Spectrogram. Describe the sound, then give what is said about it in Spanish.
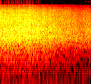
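An audience applauds in an ovation after a reading of a poem by Juan Gelman, with dense, steady clapping that fills the short moment and tapers off slightly toward the end. “ovación para Juan Gelman con este poema.”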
